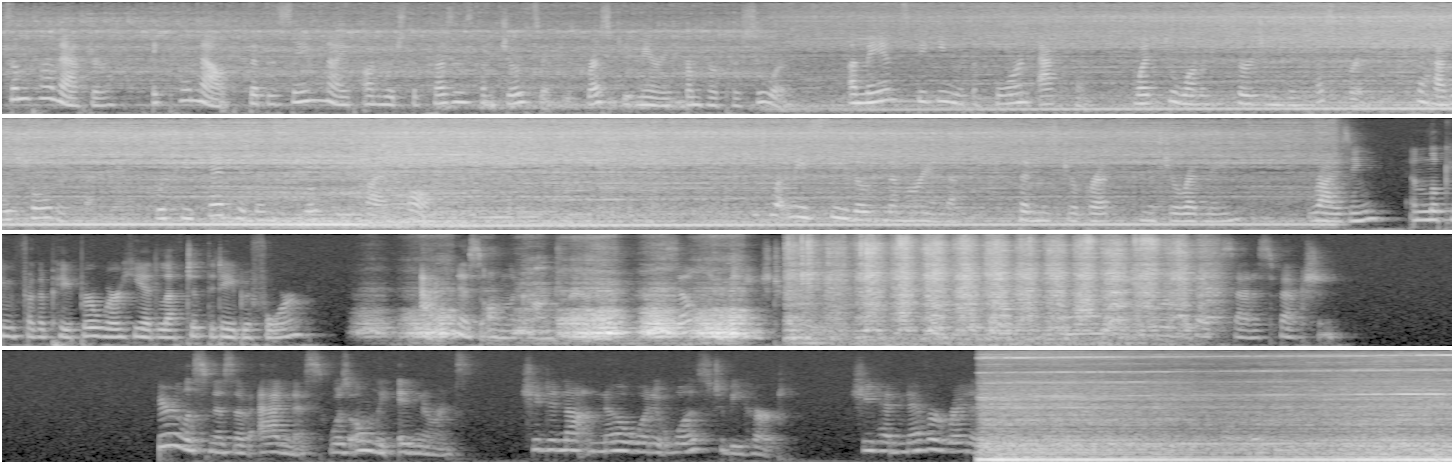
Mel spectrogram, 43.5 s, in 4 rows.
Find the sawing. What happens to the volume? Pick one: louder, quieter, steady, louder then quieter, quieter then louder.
louder then quieter.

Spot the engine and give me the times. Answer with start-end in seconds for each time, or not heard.
0.0-20.9, 39.9-43.4.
